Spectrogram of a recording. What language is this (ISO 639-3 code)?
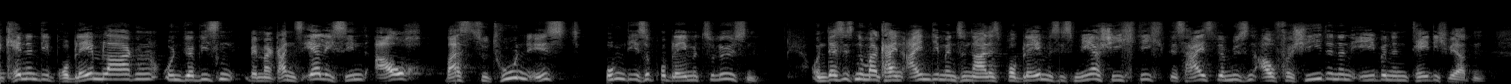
deu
